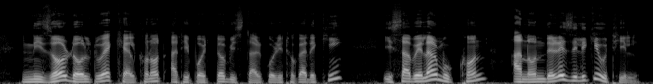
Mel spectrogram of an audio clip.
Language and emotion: Assamese, happy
